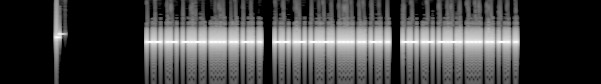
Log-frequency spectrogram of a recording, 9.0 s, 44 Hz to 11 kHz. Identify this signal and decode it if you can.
Morse code, heard as a keyed tone, about 40 wpm, 700 Hz. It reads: MACHINE MACHINE MACHINE
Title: Top 500 Words Repeated 40wpm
